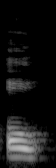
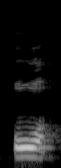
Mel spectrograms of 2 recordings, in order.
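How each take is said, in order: First: High "o" gliding like English "oh". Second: High, held "o", close to "aw"; Swedish-style o. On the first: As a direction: finish "o" closing toward oo. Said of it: "it's pronounced O". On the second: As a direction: keep "o" one open Swedish vowel. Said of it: "just the letter o in". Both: Shown as a demonstration.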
